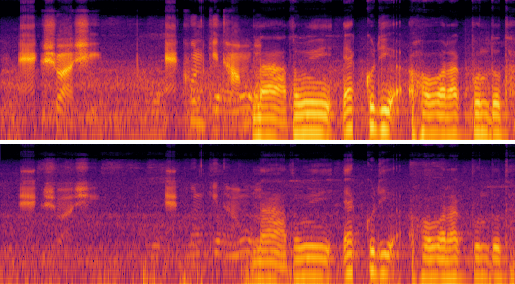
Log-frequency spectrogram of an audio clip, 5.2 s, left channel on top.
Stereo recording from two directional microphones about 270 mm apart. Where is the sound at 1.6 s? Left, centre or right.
Centre.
